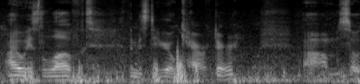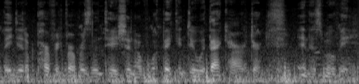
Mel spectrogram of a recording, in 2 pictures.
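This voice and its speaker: A man giving a casual, unscripted movie review as a vlogger, in a halting, rambling way that trails off mid-thought. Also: medium pitch. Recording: loud outdoor urban traffic noise.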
